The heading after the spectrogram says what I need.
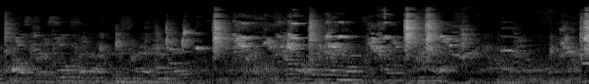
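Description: Budgerigars chatter with scratchy squawks and quick high chirps in irregular bursts, indoors, with a faint voice and music in the background.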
